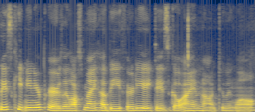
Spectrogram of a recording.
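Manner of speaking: usual speaking voice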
